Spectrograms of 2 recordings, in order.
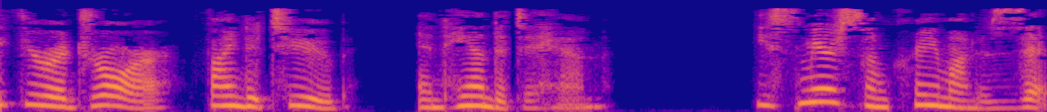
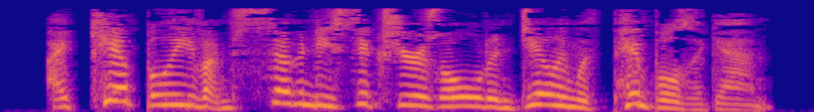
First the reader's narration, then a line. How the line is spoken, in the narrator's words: he grumbles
